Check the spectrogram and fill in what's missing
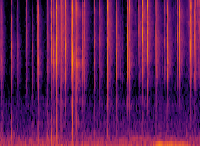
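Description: Long acrylic nails tap and scratch the lid of a small rectangular clear plastic storage box with many compartments full of loose rhinestones, and the box is then tilted so the stones rattle inside. The result is a quick series of sharp, bright clicks and crisp rattles with almost no low end and no ring.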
